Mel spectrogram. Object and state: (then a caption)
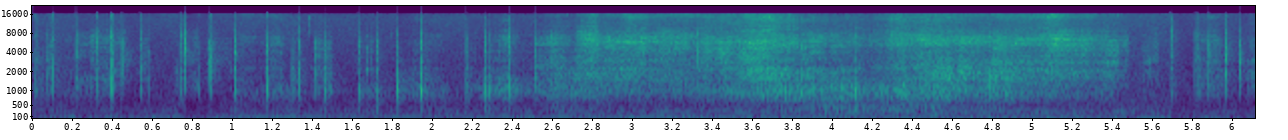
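Cardboard makeup palette. A flat, rectangular, book-sized cardboard eyeshadow palette with a Hershey's milk chocolate design, hollow and thin, is held up and tapped and scratched with long almond-shaped acrylic nails. Sharp, bright clicking taps come in quick irregular bursts at the start and end. In the middle they give way to a steady dry scratching rasp.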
